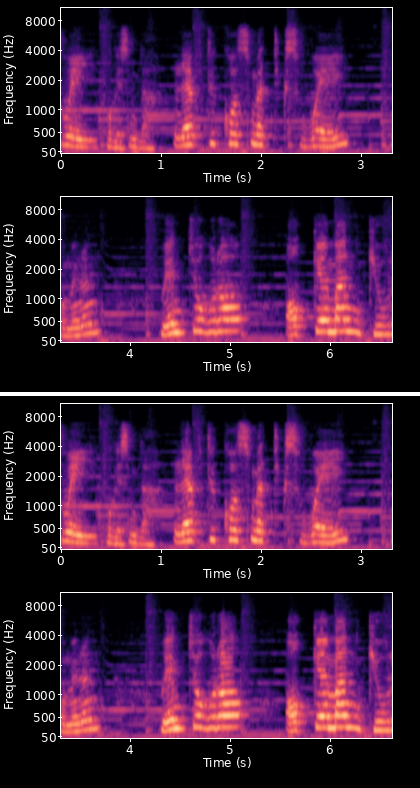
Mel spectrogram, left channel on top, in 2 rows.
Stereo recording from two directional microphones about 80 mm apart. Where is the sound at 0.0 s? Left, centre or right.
Right.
